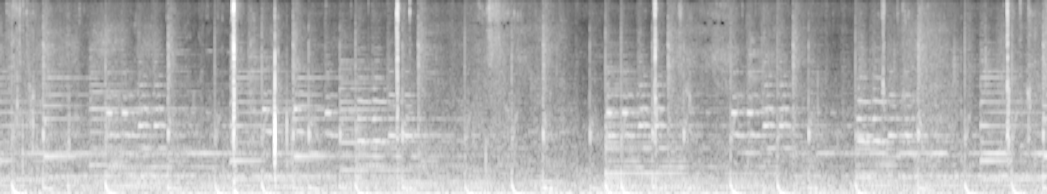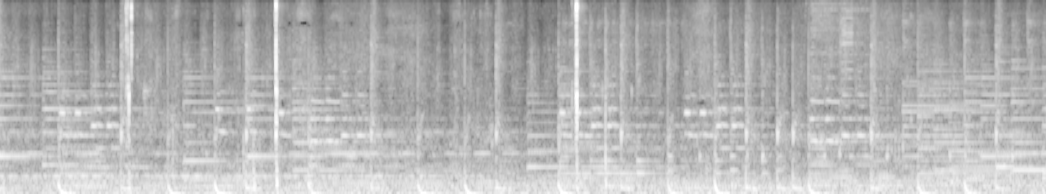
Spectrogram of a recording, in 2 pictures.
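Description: Hand bypass secateurs snipping through woody hydrangea stems: about seven sharp cuts spread irregularly a few seconds apart, over steady background music.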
